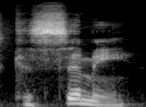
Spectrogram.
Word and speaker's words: Kissimmee: I'm sure you'll say something in the comments, but it's Kissimmee, not Kissimmee.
